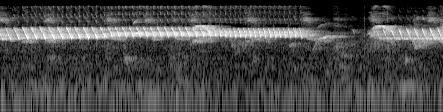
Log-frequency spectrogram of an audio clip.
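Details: Domestic canary, a male with his mate and chicks in a cage nest: a long, rapid, evenly pulsed high trill lasting almost four seconds, a brief pause, then a new trill begins.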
